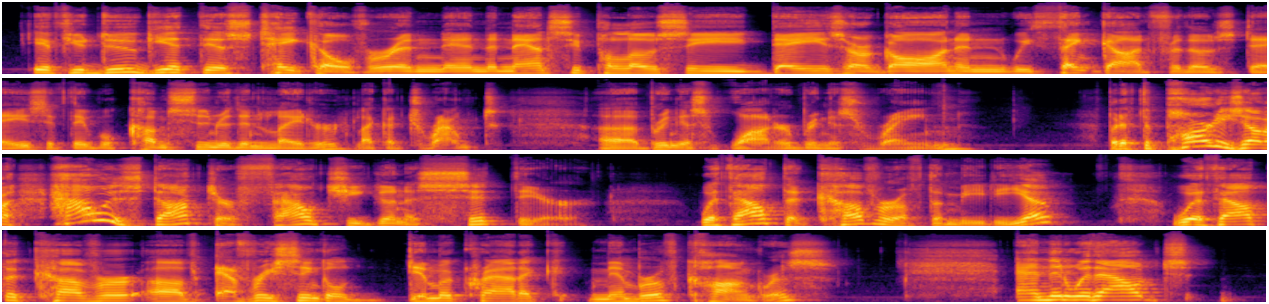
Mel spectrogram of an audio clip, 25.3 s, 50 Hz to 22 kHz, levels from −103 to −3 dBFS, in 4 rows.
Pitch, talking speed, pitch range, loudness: 125 Hz, 165 wpm, 110-155 Hz, -17 LUFS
